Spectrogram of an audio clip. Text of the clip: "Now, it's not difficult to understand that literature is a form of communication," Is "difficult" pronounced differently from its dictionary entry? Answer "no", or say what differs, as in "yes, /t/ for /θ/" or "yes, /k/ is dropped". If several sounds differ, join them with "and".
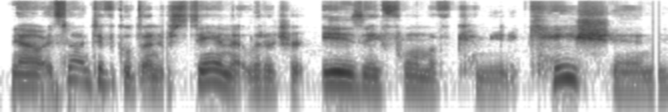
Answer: yes, /k/ is dropped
